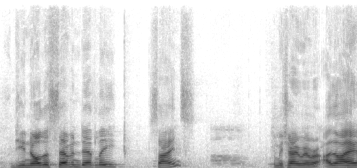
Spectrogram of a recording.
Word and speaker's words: sine: uh how about sign it's pronounced sign Catholic friends don't even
